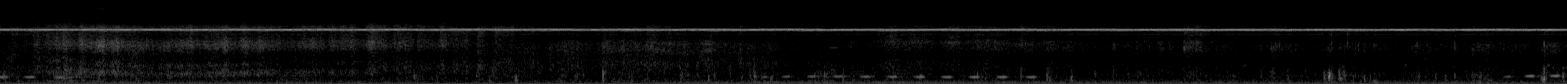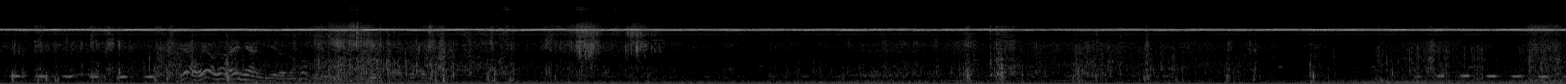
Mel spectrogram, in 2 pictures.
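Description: An insect's steady high-pitched whine runs without a break. Every several seconds there is a low run of quick pulsed calls from an animal.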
